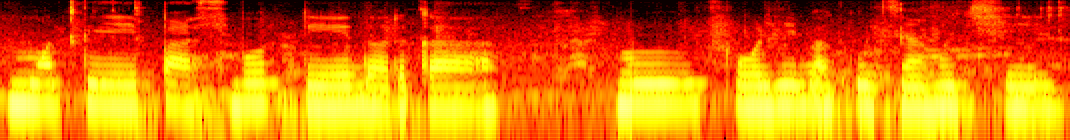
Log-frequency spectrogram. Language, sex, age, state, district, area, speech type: Odia, female, 18-30, Odisha, Nuapada, urban, spontaneous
